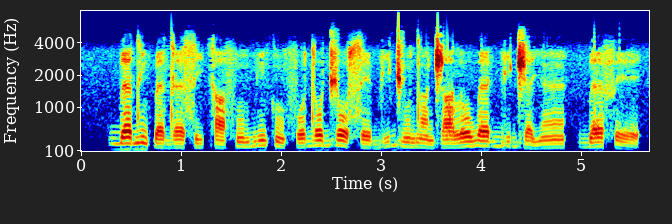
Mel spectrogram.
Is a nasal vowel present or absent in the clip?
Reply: present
